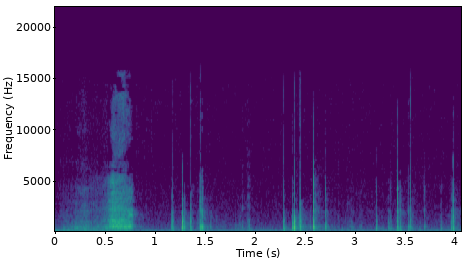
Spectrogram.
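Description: Fingernails rapidly tap and scratch on top of a closed, hollow brown corrugated cardboard box resting on carpet, making the box shift slightly. A rough, bright scratching rustle opens the clip, followed by about fourteen short, dry, hollow taps with almost no ring.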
